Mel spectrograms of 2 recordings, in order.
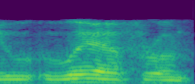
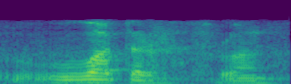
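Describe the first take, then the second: First: The word begins with a 'vari' sound. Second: The word begins with a 'water' sound. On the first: The speaker calls it wrong. "Вари, как ты говоришь" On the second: The speaker calls it right. "Water, вода"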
